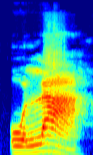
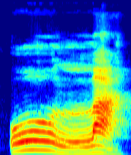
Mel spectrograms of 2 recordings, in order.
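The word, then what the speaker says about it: olá: repeat with me again allah in spanish is hola hola but in portuguese o la o la do you see the difference don't speak spanish o la the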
